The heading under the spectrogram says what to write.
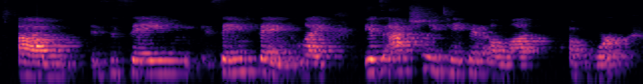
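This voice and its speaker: Heard with audible room echo, the speaker talks at a very slow pace with an American accent, fairly even intonation, and big swings in loudness. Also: woman, fairly high pitch for a woman. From Washington DC. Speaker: educator and community activist. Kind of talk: interview. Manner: slow, deliberate.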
